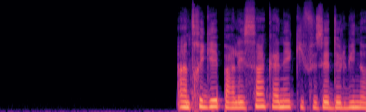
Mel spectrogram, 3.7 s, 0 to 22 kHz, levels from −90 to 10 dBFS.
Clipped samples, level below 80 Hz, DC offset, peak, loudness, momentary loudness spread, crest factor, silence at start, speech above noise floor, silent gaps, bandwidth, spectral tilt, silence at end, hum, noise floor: under 0.1%; -56 dBFS; under 0.1%; -2 dBFS; -16 LUFS; 4 LU; 16 dB; 1.8 s; 48 dB; none; 16 kHz; -6.5 dB/octave; 0 s; none; -63 dBFS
